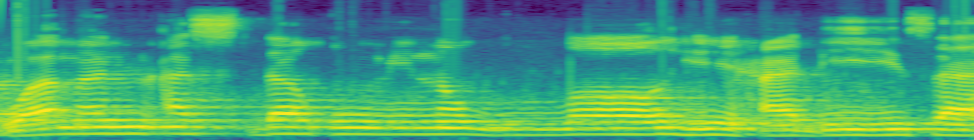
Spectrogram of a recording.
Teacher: Asdaqu minallah dibaca lafzul Allahnya tafkhim. · Nah, kemudian lihat lagi huruf terakhir berbaris tanwin fathatain di ujung kalimat, di akhir kalimat ya. Hukum bacanya mat iwat lid jadi panjang. Hadisan jadi hadisa.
